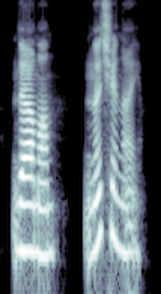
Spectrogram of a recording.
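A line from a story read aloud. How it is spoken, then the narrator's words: Calm. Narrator (Russian): спокойно кивает Алекс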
